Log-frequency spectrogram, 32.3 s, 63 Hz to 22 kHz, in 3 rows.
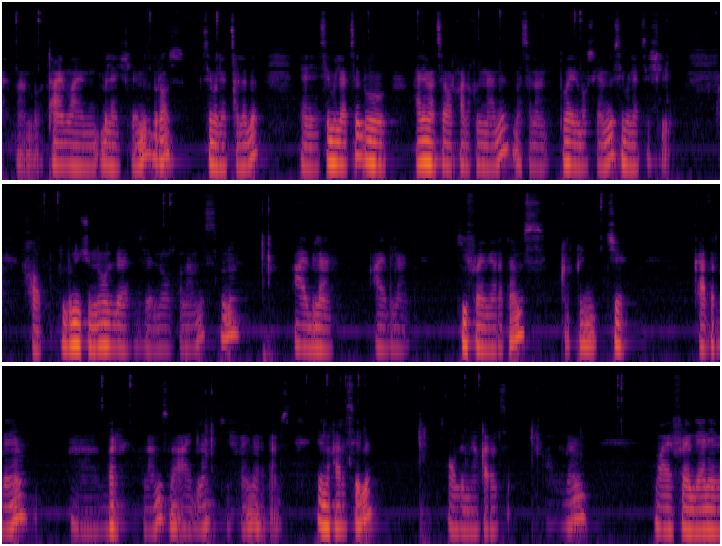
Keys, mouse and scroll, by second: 0.2 click, 5.2 scroll down 4, 5.5 middle click, 7.2 middle click, 8.6 click, 9.8 Escape, 11.1-11.4 scroll up 2, 11.4 shift+middle click, 13.2 click, 14.7 i, 18.7 click, 23.0 click, 24.6 i, 26.1 middle click, 27.0 shift+middle click, 27.1-27.6 scroll up 2, 27.6 scroll up 1, 27.8 KP_1, 28.5 middle click, 29.5 KP_1, 30.1 z, 31.2 scroll down 1.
